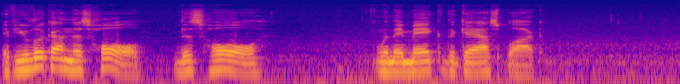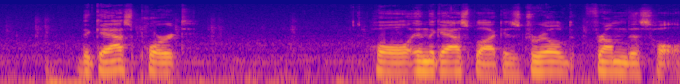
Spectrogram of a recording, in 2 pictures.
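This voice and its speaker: A man's fairly even intonation goes with a moderate pace. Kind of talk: tutorial. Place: workshop.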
